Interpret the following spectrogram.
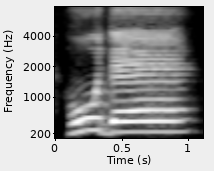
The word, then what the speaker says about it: هدى: So you will pronounce it like this, huda. So it's not ya. You will not pronounce it as ya. I know it's written as ya, but you will pronounce it alif.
